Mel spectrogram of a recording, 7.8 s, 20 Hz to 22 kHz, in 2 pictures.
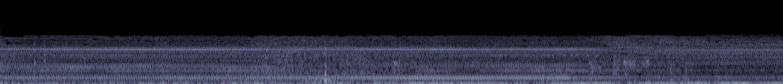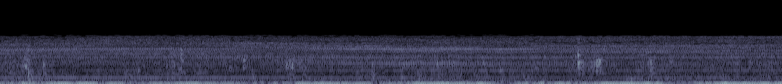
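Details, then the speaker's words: Mercedes W463 G-Wagon multicontour seat air pump hums steadily without cycling off, key on; two seat air lines disconnected so it senses constant pressure loss in the seats and keeps running. "okay because these two are unhooked it's just sensing a constant loss of pressure in the seats"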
